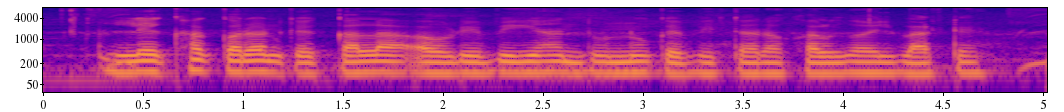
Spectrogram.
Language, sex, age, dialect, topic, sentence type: Bhojpuri, male, 18-24, Northern, banking, statement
